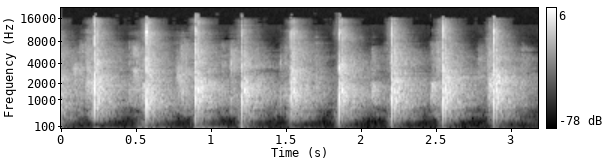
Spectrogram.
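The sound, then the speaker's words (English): A seated church audience claps in unison, giving the Lord a hand clap of praise: about ten sharp, crisp hand claps on a steady, fairly quick beat, each with a brief ringing tail, with no voices. “So, uh, as you're seated, would you just give the Lord a big hand clap of praise?”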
